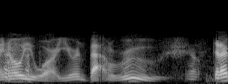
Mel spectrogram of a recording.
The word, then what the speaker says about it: Baton Rouge: all that I know you are you're in B Rouge did I pronounce that right yeah Baton Rouge batan Rouge that's how they say it batan Rouge Baton Rouge I'm I'm pretty good at lingu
